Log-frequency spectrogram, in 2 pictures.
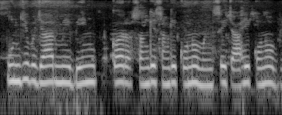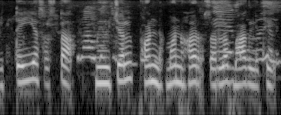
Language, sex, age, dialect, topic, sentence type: Chhattisgarhi, male, 25-30, Northern/Bhandar, banking, statement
